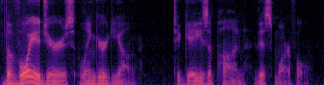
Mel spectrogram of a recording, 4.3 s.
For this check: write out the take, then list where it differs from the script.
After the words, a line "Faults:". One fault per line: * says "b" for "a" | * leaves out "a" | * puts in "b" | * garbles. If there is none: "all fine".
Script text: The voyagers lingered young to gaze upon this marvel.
The voyagers lingered young to gaze upon this marvel.
Faults:
all fine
